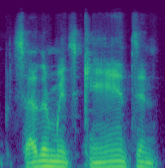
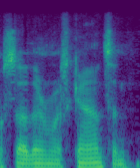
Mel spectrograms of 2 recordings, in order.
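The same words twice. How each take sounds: First: "Southern Wisconsin" in broad Wisconsin accent; thick southern Wisconsin accent; Wisconsin dialect. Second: Said in the usual way. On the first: Shown as a demonstration. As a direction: lay on the Wisconsin vowels, flattened "Wis-CAN-sin". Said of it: "we have this weird dialect here".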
